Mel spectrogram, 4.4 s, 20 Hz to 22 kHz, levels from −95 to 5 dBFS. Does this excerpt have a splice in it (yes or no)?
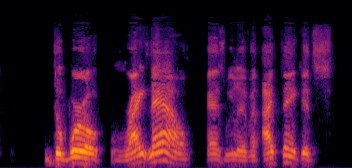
yes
